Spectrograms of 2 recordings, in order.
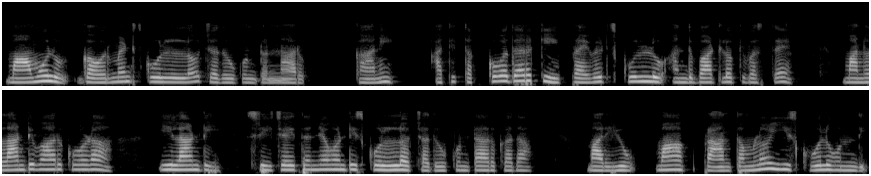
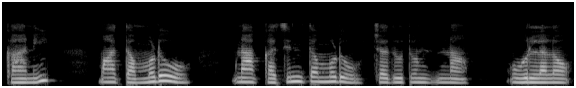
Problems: none marked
